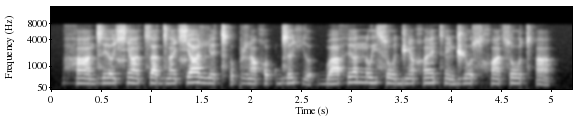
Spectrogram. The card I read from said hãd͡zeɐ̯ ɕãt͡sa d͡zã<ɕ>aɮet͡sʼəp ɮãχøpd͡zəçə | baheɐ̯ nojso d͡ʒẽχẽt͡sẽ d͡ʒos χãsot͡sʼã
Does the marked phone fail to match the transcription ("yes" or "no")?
no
